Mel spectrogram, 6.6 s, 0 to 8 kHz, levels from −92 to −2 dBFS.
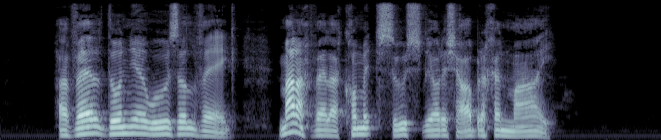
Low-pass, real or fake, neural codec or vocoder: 7.2 kHz; real; none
